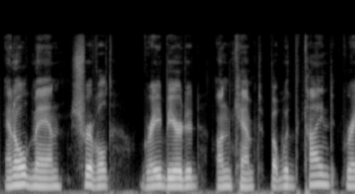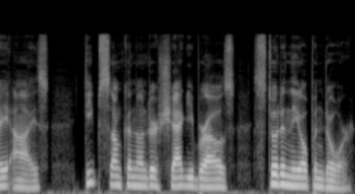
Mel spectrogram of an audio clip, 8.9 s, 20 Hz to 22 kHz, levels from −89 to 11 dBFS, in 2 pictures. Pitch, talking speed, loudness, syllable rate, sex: 130 Hz, 150 wpm, -18 LUFS, 4.1 syllables/s, male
